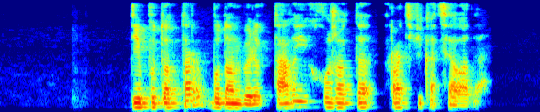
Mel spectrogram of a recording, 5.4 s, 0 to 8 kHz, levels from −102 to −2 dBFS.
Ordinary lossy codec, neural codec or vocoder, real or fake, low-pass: none; none; real; 7.2 kHz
